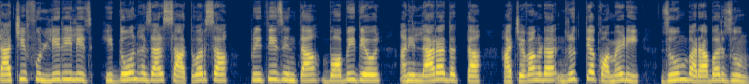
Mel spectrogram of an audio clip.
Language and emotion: Goan Konkani, neutral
